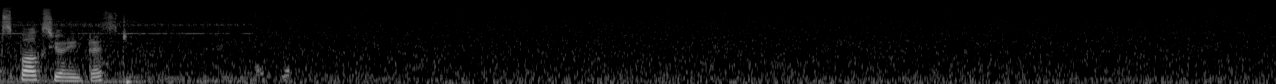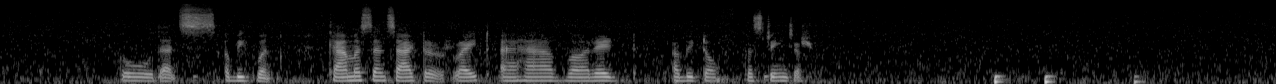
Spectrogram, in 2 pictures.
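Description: Throughout the speech, the background drops to near silence flecked with twinkling specks: overdone noise removal, suppressing bands near the estimated noise floor.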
